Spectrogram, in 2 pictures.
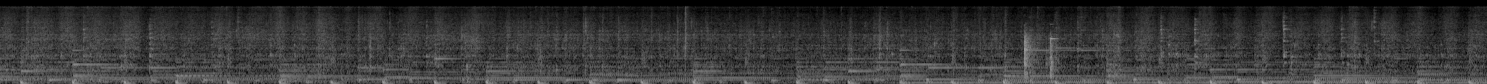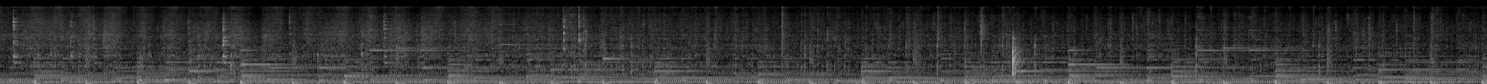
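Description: Green pepper strips sizzling in a nonstick frying pan as they are stir-fried with wooden chopsticks, with a couple of sharp clicks as the chopsticks knock the pan. Background music plays underneath.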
